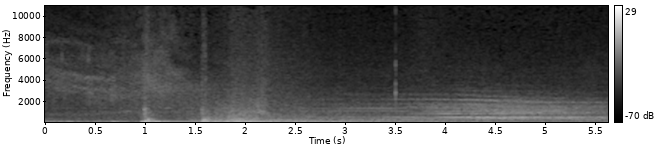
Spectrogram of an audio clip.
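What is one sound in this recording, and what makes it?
Wind rushes loudly past, starting suddenly.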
